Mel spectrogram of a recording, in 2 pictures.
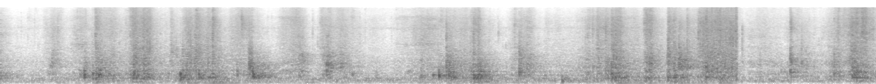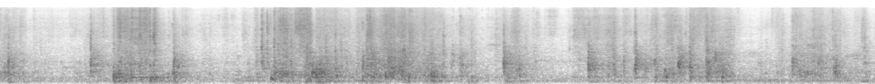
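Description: A dog tearing into a cardboard box and its printed paper packaging: irregular ripping and crinkling of cardboard and paper.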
